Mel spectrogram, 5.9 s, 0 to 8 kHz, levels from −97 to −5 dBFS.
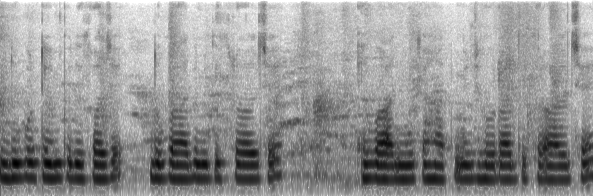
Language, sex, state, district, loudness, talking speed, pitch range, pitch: Angika, female, Bihar, Bhagalpur, -17 LUFS, 210 wpm, 175-185 Hz, 180 Hz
